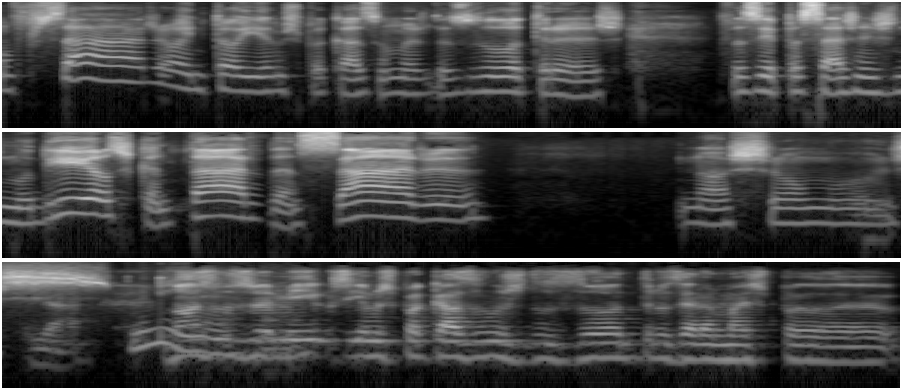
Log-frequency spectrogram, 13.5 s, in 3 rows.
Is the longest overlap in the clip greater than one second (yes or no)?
yes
